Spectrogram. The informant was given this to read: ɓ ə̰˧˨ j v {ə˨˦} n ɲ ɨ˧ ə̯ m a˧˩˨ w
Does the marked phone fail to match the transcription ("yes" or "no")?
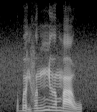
no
